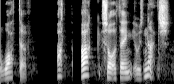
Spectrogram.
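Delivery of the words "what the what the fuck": shocked exclamation. Retold or imitated. Retelling his shock at John running.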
